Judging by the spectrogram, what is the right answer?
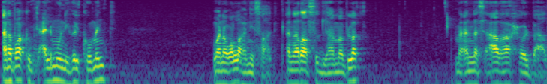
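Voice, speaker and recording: A man with a Gulf Bedouin Arabic accent, chatting casually to his followers as a vlogger in a colloquial, jokey storytelling way. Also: on the low side. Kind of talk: casual vlog chat to followers.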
